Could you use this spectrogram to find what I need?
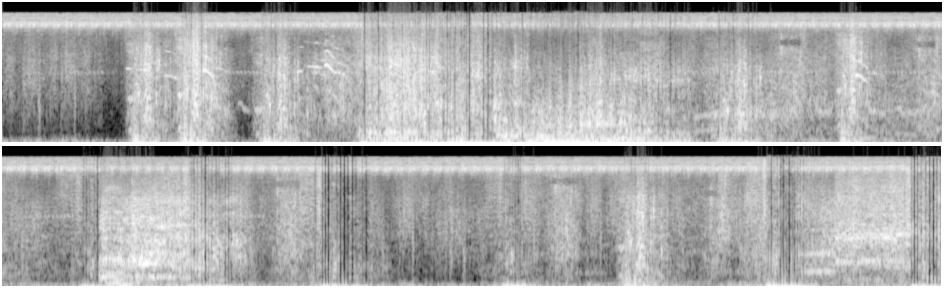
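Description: Heavy bites and thuds land in a fight between dinosaurs.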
